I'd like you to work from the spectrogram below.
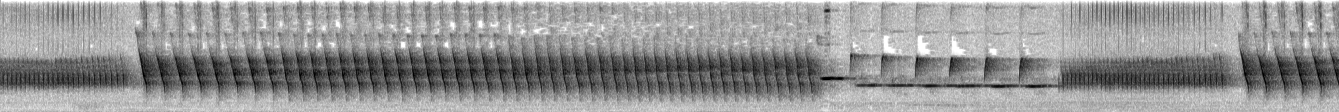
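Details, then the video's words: Canary long roll for training young birds: a brief trill, then an unbroken buzzy roll lasting about five seconds, a few short clipped notes, and a renewed rapid rolling trill. "KENARI GACOR NGEROL PANJANG bagus buat pancingan dan masteran kenari paud dan dewasa"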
